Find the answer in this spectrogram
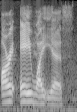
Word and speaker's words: Reyes: It's Rayes. Reyes. Anyways. Spanish for king.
